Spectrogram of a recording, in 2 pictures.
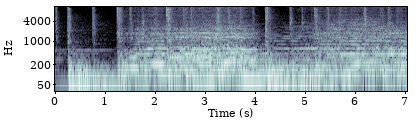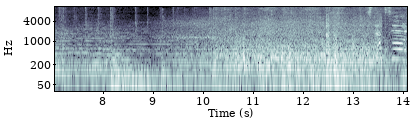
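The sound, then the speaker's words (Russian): A metro train rumbles as it pulls into Taganskaya station, its motors whining in steady tones over loud, continuous track noise, with a few sharp clacks of wheels over rail joints early on. “А мы на Таганской.”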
